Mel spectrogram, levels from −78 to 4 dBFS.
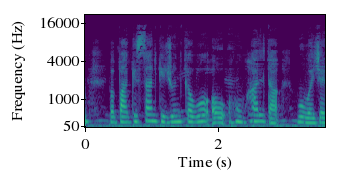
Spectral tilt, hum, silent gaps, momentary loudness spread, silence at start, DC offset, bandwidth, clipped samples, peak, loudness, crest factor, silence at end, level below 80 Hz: -5 dB/octave; none; none; 6 LU; 0 s; under 0.1%; 15.5 kHz; under 0.1%; -10 dBFS; -30 LUFS; 18 dB; 0 s; -44 dBFS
